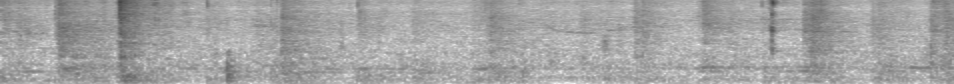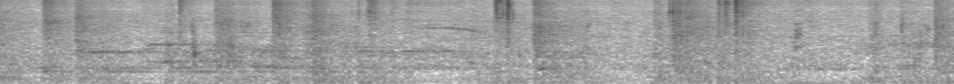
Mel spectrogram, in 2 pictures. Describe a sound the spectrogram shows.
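Small clicks and rustles come from a baby monkey fiddling with a string.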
